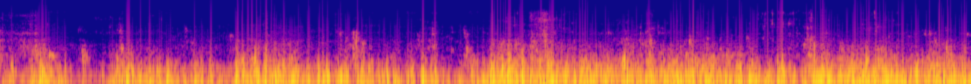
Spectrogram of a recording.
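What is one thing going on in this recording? Water laps against the side of a small boat.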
